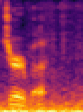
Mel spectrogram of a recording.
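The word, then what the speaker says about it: Durba: some annoyance rolling into derba Springs now and here we are at derba Spring which apparently spelled or pronounced gerba but I have never heard anybody call it gerba well here we are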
